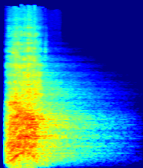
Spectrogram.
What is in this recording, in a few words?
Vocal Attack Short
